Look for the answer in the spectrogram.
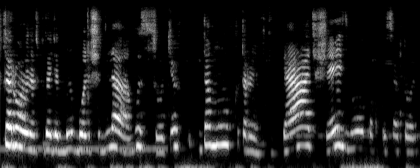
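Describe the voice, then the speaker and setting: High voiced girl gamer, woman doing a casual build walkthrough, mumbles counts to herself, muffled cheap mic. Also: normal speed. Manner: thinks aloud, counting and muttering steps. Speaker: YouTuber, gaming channel host. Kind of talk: casual game building tutorial commentary. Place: indoors at home, screen-recording voice-over.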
